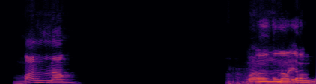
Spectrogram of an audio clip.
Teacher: নুন সাকিনের পরে লাম এখানে গুন্না নাই শুধু মিলাতে হবে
